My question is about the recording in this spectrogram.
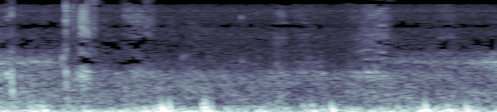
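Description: Faint crunching and rustling of movement on snow-dusted leaf litter, with a few light clicks.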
